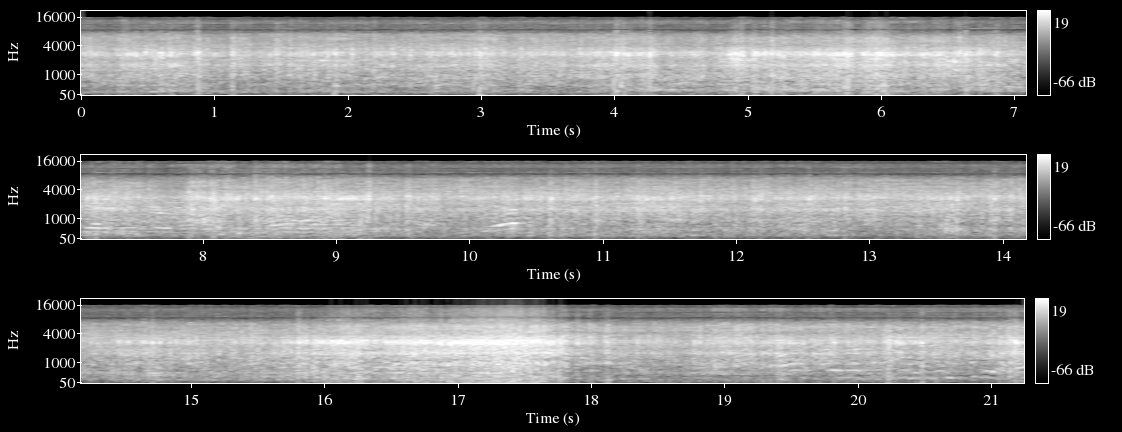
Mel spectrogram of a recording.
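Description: A toy train's wheels rattle and whir steadily along plastic track.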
